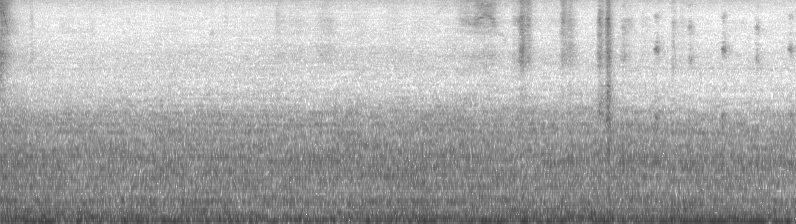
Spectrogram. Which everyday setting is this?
car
